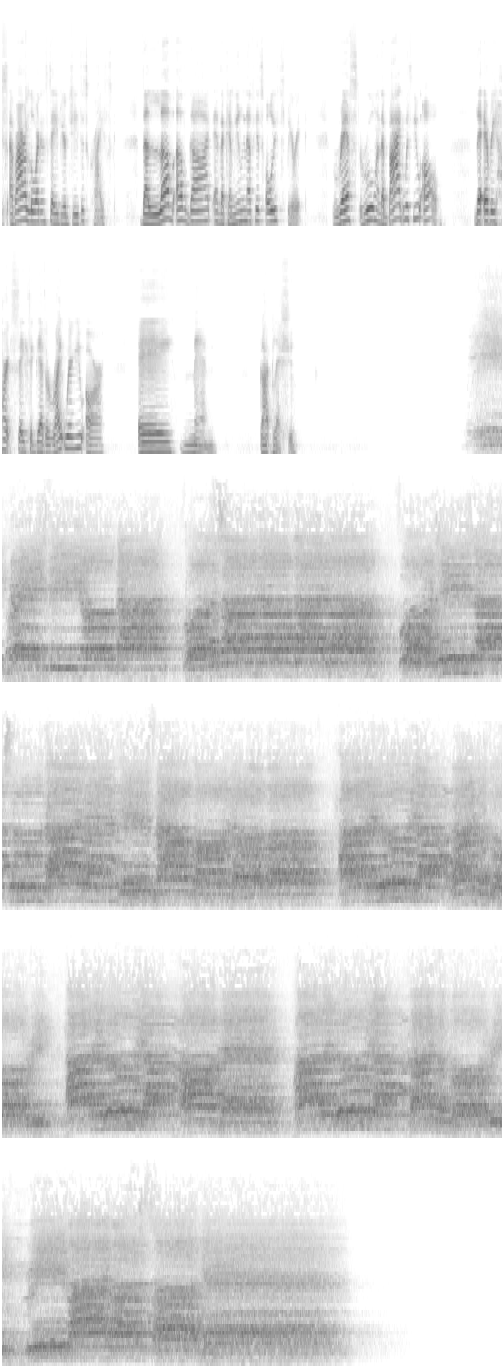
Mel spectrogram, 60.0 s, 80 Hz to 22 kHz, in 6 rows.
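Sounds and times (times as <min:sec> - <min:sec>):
church choir singing: 0:19.3 - 0:57.7.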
